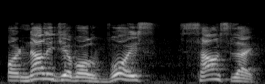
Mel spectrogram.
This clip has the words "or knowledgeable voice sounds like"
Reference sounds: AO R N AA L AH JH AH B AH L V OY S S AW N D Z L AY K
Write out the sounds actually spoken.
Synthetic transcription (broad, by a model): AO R N AA L AH JH AH B AH L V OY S S AW N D S L AY K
